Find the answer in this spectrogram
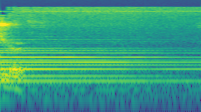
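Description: An open C major chord on an electric guitar ringing out and slowly fading after being strummed.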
